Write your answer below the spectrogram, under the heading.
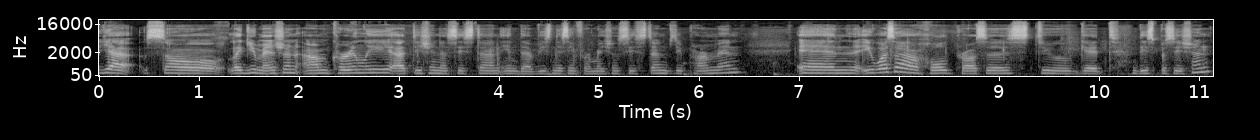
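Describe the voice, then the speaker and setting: With a Spanish accent, a woman speaks at a moderate pace and medium pitch, keeping her intonation fairly even. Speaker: graduate teaching assistant. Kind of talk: podcast interview.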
